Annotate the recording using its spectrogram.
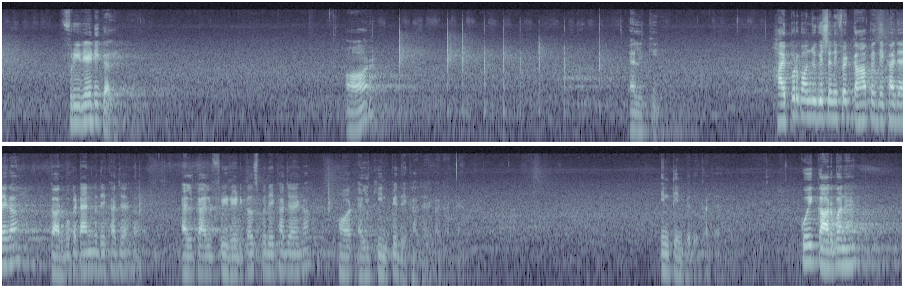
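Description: A man speaks calmly and clearly, lecturing.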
